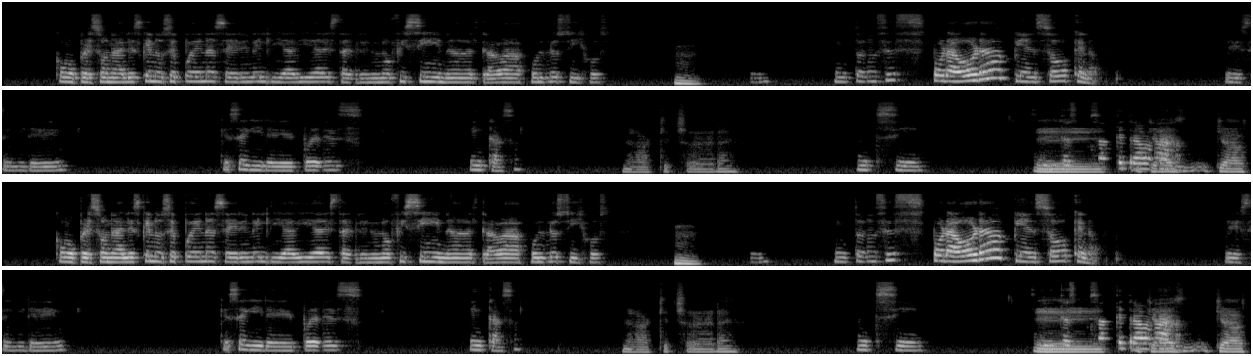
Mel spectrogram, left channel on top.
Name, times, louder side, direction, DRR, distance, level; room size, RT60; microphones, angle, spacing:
voice 1, 0.5-6.0 7.5-7.7 8.3-11.0 12.2-13.2 14.7-16.0 17.2-17.7 21.0-21.7 22.8-24.3, right 3 dB, 30° right, 0.9 m, -25 dB
voice 2, 18.7-19.9 22.8-24.9, right 3 dB, 55° right, 0.5 m, -28 dB
3.1 x 2.4 x 2.7 m
head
